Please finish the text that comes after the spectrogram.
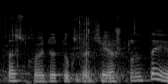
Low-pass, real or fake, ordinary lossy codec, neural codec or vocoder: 10.8 kHz; real; AAC, 64 kbps; none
